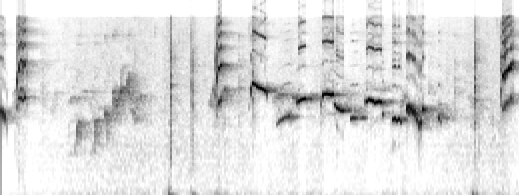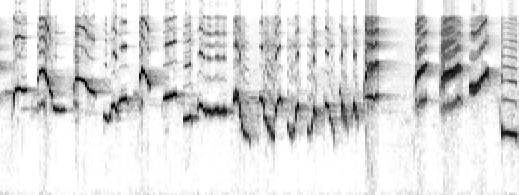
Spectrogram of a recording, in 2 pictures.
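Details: White-rumped shama being trained for varied song, stirred up and tail flicking, pours out a long, rapid stream of bright whistled notes, slurs and sharp chips, with a couple of brief pauses.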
